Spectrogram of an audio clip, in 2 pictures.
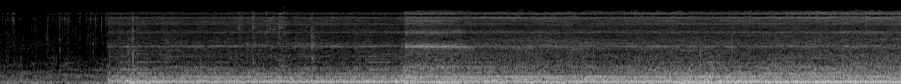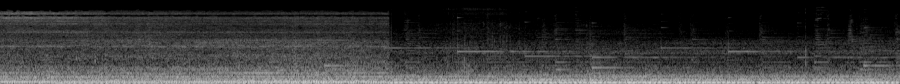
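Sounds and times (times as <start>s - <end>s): engines rumbling: 0.0s - 18.0s
high-pitched whining tones: 1.1s - 14.5s.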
